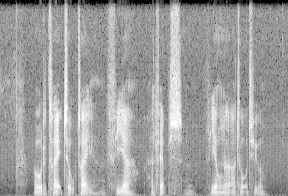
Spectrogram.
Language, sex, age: Danish, male, 37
